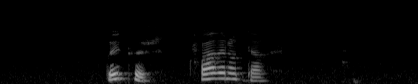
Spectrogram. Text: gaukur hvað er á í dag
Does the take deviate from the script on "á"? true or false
false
